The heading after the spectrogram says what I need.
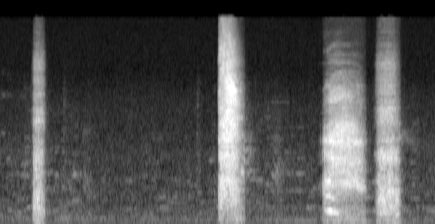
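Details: Sneezing challenge: several short, explosive bursts of air separated by quiet; a run of about four sneezes or sneeze-like blasts.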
